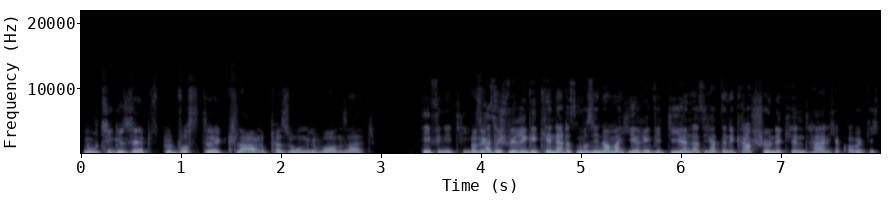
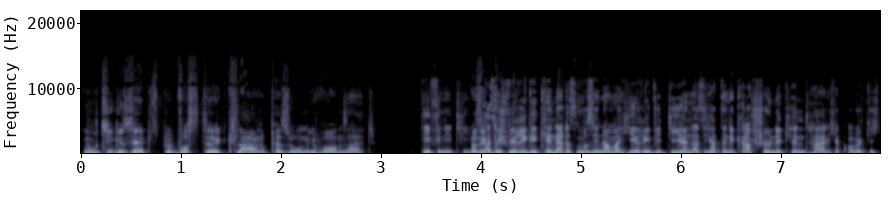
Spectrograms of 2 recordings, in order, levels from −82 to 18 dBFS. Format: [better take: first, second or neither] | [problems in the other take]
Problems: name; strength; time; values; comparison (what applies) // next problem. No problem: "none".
second | muffled; slightly; fading above 3 kHz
